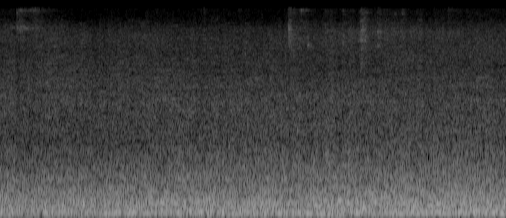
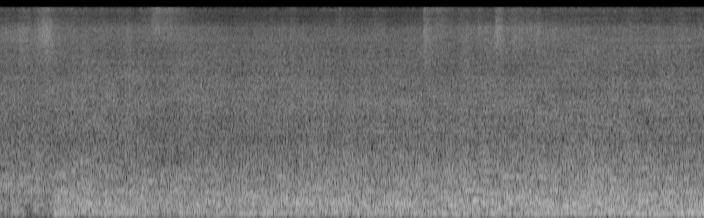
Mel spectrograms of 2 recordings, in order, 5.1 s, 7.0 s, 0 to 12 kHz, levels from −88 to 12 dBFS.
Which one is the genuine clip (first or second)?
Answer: first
